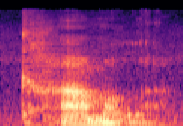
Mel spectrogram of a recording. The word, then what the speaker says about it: Kamala: elected Kamala Kamala Harris it's Kamala Kamala would you like for me to mispronounce Donald Trump's last name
